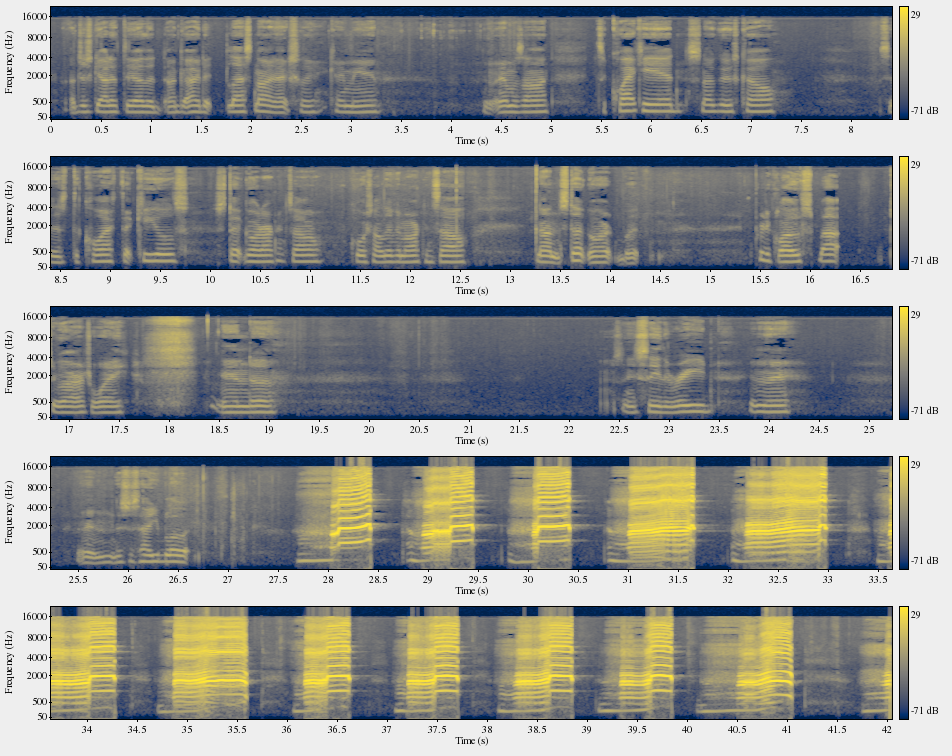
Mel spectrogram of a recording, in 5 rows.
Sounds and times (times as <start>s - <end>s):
Outside, rural or natural: 0.0s - 42.0s.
